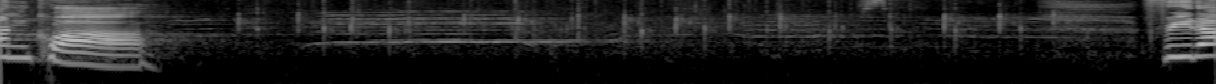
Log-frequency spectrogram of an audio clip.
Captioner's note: audience applauding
